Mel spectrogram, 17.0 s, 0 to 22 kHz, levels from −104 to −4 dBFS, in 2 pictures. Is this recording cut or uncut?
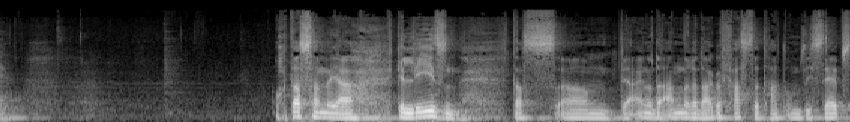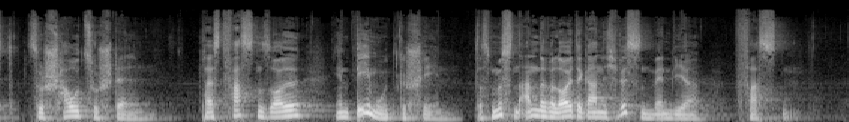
cut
